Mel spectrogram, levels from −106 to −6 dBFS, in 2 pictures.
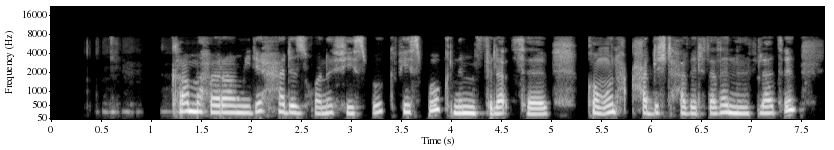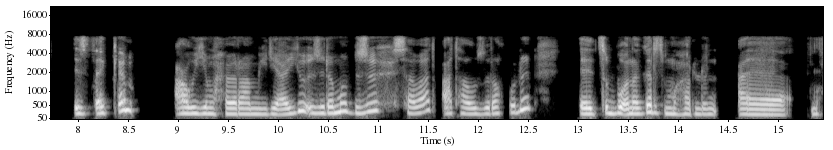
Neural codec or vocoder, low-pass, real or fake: none; 7.2 kHz; real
